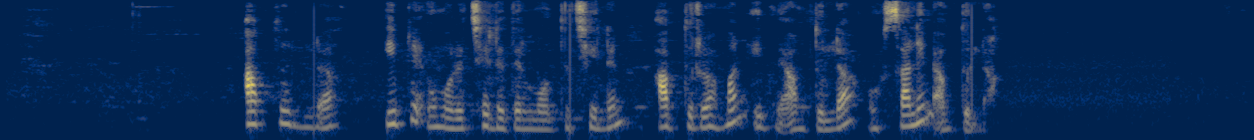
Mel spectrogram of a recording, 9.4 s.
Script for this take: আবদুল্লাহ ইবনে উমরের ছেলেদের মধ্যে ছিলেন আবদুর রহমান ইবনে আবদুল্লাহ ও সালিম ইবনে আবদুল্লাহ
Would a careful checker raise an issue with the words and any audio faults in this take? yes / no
yes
